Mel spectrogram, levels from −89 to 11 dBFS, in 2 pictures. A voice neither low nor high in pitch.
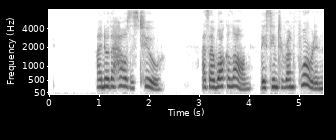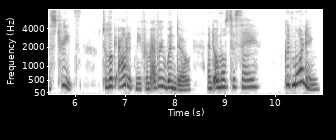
No: very high, 255 Hz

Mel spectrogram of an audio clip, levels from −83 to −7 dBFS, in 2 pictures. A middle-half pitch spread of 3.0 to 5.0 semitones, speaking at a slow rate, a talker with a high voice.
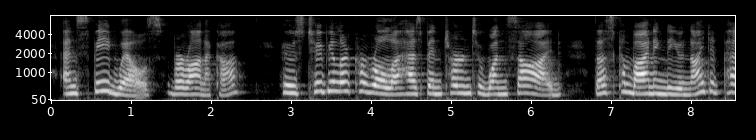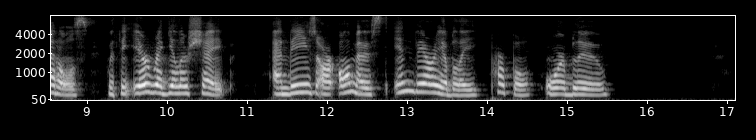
Yes: average, 3.9 semitones; slow, 100 wpm; high, 240 Hz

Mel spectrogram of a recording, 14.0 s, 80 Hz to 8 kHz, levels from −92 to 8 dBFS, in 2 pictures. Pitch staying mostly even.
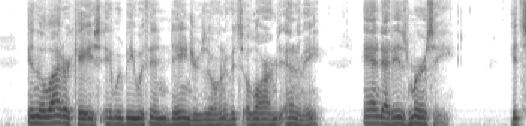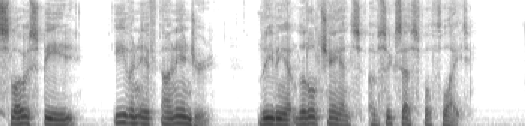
Yes: narrow, 2.3 semitones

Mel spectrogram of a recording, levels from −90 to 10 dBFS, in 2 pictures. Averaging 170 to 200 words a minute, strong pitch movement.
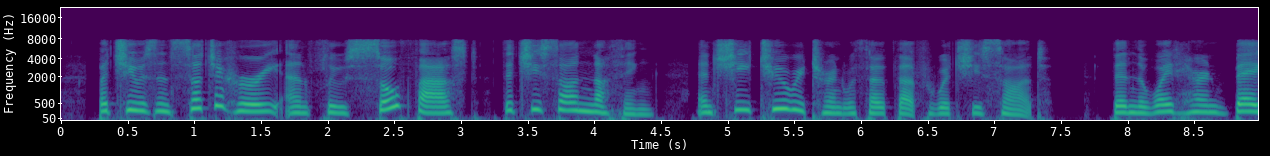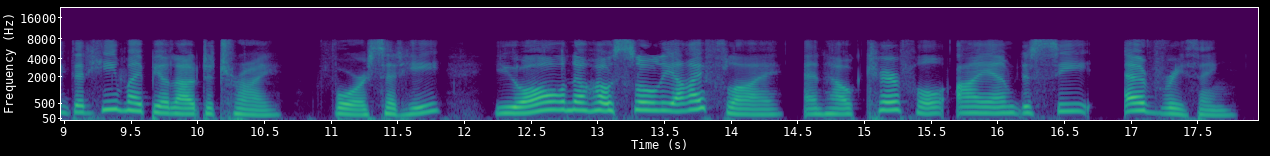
Yes: average, 185 wpm; wide, 6.7 semitones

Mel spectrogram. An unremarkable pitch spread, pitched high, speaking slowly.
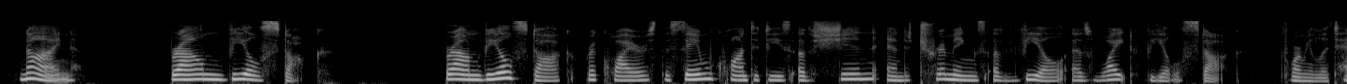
Yes: average, 3.8 semitones; high, 210 Hz; slow, 100 wpm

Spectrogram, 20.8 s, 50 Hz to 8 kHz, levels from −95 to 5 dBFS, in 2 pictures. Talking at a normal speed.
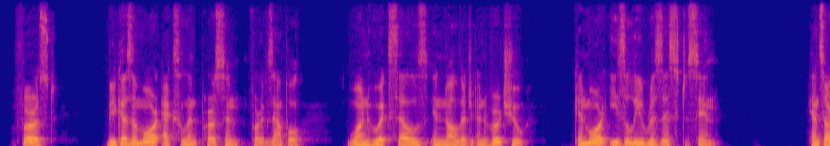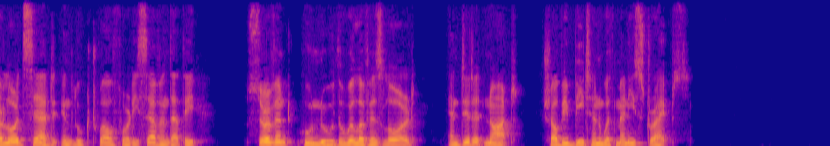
No: slow, 130 wpm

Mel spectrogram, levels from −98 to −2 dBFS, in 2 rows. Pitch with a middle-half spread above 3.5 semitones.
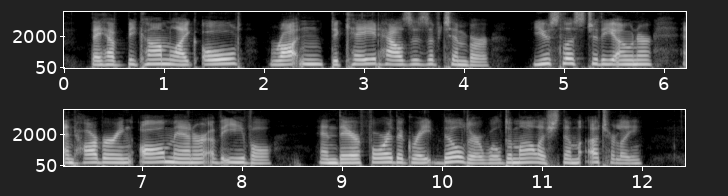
No: narrow, 2.4 semitones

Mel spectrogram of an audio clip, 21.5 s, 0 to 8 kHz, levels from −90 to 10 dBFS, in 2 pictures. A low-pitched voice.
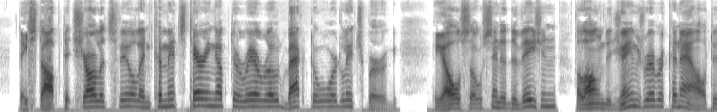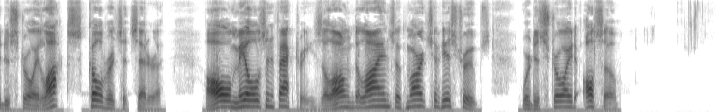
No: medium, 150 Hz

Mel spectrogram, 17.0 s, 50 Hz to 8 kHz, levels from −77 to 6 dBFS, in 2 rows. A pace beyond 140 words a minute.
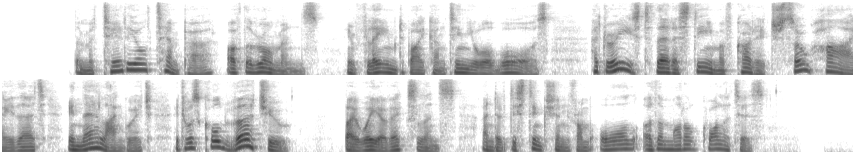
No: slow, 135 wpm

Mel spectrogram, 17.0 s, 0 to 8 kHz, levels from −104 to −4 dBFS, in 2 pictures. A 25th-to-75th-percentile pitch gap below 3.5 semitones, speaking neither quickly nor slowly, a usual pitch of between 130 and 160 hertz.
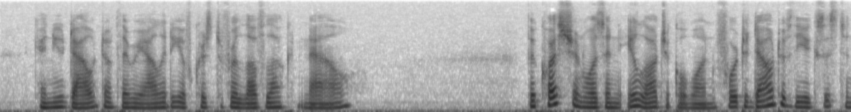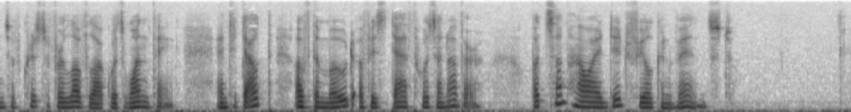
Yes: average, 2.8 semitones; average, 165 wpm; low, 135 Hz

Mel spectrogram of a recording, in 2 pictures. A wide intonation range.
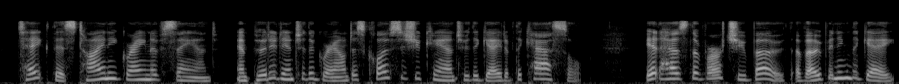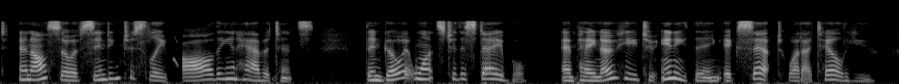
Yes: wide, 6.0 semitones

